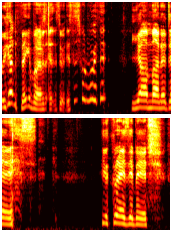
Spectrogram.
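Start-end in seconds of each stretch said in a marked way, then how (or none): 2.6-6.6 put-on Jamaican accent, higher, louder. Joking that she has to speak Jamaican: Jamaican accent. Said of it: "speak, like, uh, Jamaican".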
